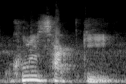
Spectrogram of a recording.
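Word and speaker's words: 굴삭기: এখানে একটা গিয়ক আছে, দুটা গিয়ক মিলে হয়েছে সাংগিয়ক। সাংগিয়ক মানে হচ্ছে ক, আর যেহেতু সাংয়ের পূর্বে স্বরবর্ণ আছে সেই জন্য সাংটা দুইবার উচ্চারিত হয়, তাহলে এটা সঠিক উচ্চারণ হবে খুল সাক্কি মানে খনক যন্ত্র।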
